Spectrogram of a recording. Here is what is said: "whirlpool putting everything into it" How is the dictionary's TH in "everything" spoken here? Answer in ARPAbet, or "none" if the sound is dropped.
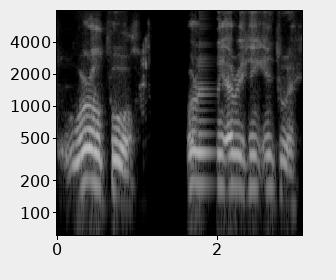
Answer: TH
